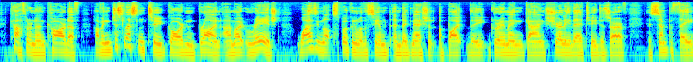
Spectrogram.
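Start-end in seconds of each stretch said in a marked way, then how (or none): none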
